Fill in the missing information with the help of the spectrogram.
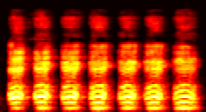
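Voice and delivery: high repeated crow squawks; crow alarm call. Retold or imitated. Crow back on the limb warning its owner, imitated squawking. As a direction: imitate a crow's insistent short calls. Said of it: "and she said".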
